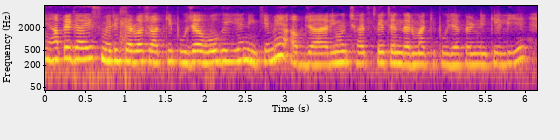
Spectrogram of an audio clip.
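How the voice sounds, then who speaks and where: A woman's fairly high-pitched voice at a moderate pace, with ordinary pitch variation, hardly any pauses and noticeable background noise. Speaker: housewife vlogger. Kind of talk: vlog narration. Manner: casual, conversational.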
